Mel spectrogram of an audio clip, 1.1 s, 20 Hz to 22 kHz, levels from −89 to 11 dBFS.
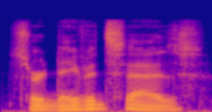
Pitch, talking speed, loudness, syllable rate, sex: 95 Hz, 170 wpm, -15 LUFS, 4.1 syllables/s, male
